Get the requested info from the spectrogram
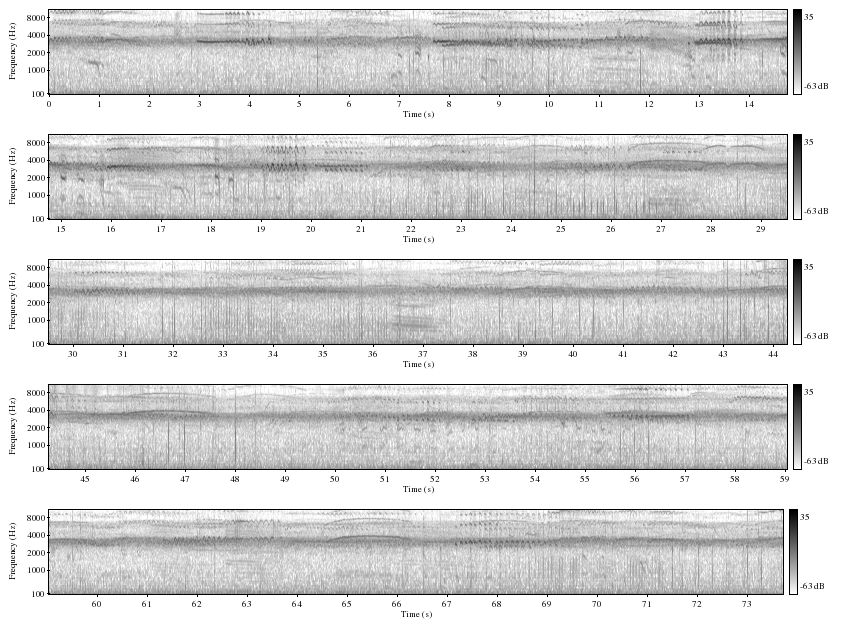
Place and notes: Laysan albatross dancing ... Sand Island ... Midway Atoll ... bird calls ... canaries ... open lavalier mics on mini tripod ... background noise ...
